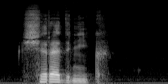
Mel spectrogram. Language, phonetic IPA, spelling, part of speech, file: Polish, [ˈɕrɛdʲɲik], średnik, noun, Pl-średnik.ogg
